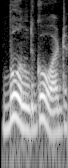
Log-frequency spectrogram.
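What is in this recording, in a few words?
"bondgård", Swedish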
